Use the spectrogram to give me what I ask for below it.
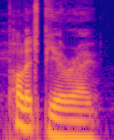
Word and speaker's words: Politburo: so, right, and the word appears to be Politburo, and now, out of because uh, I wanted to check how you pronounce it, I, have got it here. So here we go. Politburo. Politburo.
